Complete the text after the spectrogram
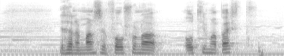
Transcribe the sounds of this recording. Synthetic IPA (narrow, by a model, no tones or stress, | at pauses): iθɛnːɪɾmansɛmfowɾsvɔːna | oːwt̪ʰimapɛr̥t̪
